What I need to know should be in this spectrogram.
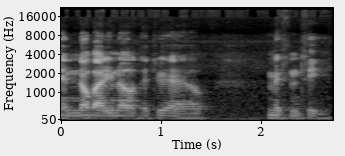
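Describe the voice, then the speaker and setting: The man talks at a moderate pace. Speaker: vlogger recovering from jaw surgery. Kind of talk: casual vlog update. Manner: halting, many fillers.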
